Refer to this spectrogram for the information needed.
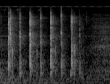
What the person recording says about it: You can hear the little ball in there that will get it all mixed up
